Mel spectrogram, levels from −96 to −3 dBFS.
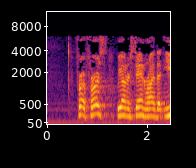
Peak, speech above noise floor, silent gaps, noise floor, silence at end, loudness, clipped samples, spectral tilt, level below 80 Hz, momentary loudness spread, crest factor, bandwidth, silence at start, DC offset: -4 dBFS; 22 dB; none; -40 dBFS; 0 s; -18 LUFS; under 0.1%; -6 dB/octave; -52 dBFS; 8 LU; 14 dB; 6.4 kHz; 0.6 s; under 0.1%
